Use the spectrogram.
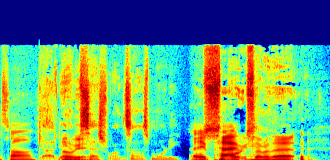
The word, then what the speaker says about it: Sichuan: episode for season 3 it's all about the sesan sauce godamn Sichuan sauce Morty some of that a pack of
